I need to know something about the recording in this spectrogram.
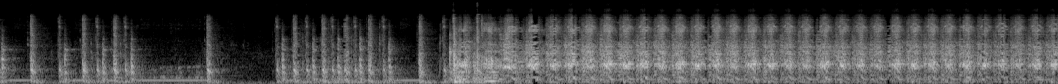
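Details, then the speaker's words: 1976 Porsche 914, converted to a station wagon in 1978: fuel injection not expected to work, but with spark it cranks in short bursts, then catches on poured-in fuel and runs unevenly for several seconds. "fuel injection I'm not expecting to work but if we have spark and we can crank it it should fire if we drove a little bit fuel and see what happens"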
